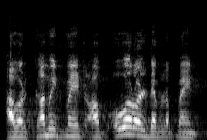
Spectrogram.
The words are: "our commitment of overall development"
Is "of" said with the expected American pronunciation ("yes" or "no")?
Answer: no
